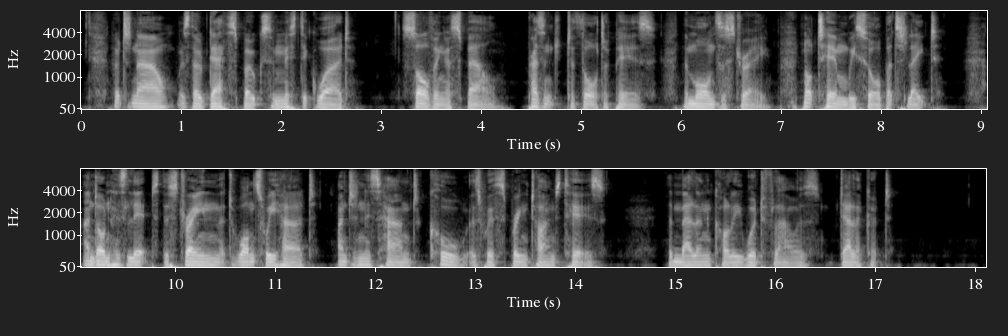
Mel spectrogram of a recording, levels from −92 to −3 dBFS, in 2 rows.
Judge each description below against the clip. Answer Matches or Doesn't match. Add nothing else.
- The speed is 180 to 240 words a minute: Doesn't match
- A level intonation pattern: Matches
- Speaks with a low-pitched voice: Matches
